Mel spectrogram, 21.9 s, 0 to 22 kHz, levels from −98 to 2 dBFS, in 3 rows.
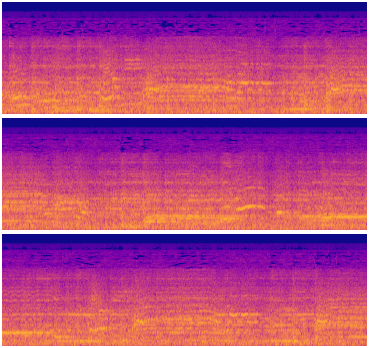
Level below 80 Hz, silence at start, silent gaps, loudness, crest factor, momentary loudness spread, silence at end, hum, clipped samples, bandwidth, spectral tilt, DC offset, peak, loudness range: -36 dBFS; 0 s; none; -20 LUFS; 14 dB; 4 LU; 0 s; none; under 0.1%; 12.5 kHz; -6.5 dB/octave; 0.2%; -6 dBFS; 1 LU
